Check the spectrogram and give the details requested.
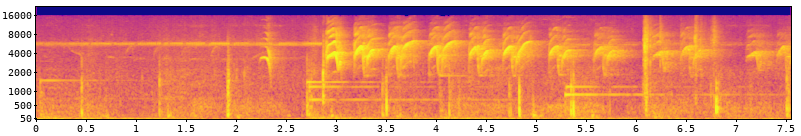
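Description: A small bird repeating a quick high chirp about four or five times a second for several seconds, starting about three seconds in. Footsteps on a stone path knock evenly underneath.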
